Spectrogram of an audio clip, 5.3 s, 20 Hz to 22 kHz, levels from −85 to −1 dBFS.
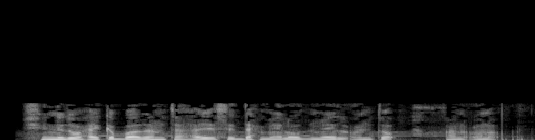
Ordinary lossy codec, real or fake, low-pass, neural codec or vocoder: MP3, 24 kbps; real; 7.2 kHz; none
